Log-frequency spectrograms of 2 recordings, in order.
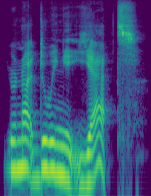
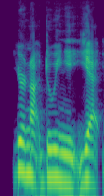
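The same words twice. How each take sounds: First: Slow, with "not" leaned on and rising; stress on not. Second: "You're" hit first, then falling at normal pace; stress on you're. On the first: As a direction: draw out "you're not doing it yet" and lean hard on "not". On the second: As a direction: open with a firm "You're" and let "you're not doing it yet" settle down. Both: Retold or imitated. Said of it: "I'm like".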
